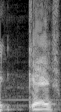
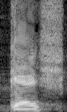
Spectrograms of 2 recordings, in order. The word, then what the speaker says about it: cache: Detail में वो कहता है कि कैश मेमोरी को जो वो कैसे प्रोनाउंस किया जाता है, उसको कैश के नाम से प्रोनाउंस किया जाता है।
